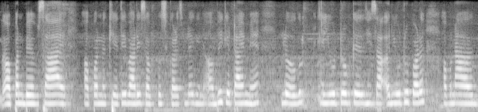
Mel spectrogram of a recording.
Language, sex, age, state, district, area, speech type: Maithili, female, 30-45, Bihar, Sitamarhi, rural, spontaneous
